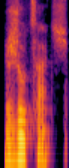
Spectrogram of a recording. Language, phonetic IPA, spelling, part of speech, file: Polish, [ˈʒut͡sat͡ɕ], rzucać, verb, Pl-rzucać.ogg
